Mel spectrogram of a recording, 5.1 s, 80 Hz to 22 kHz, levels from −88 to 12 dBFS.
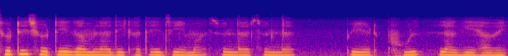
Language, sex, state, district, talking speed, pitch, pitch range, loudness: Chhattisgarhi, female, Chhattisgarh, Rajnandgaon, 105 wpm, 190 Hz, 180-200 Hz, -18 LUFS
